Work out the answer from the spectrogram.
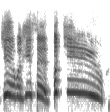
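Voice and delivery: squeaky-high mock defiance, kept small; mock sidekick taunt. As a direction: imitate a little sidekick chiming in. Mock sidekick backing up Ukraine.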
